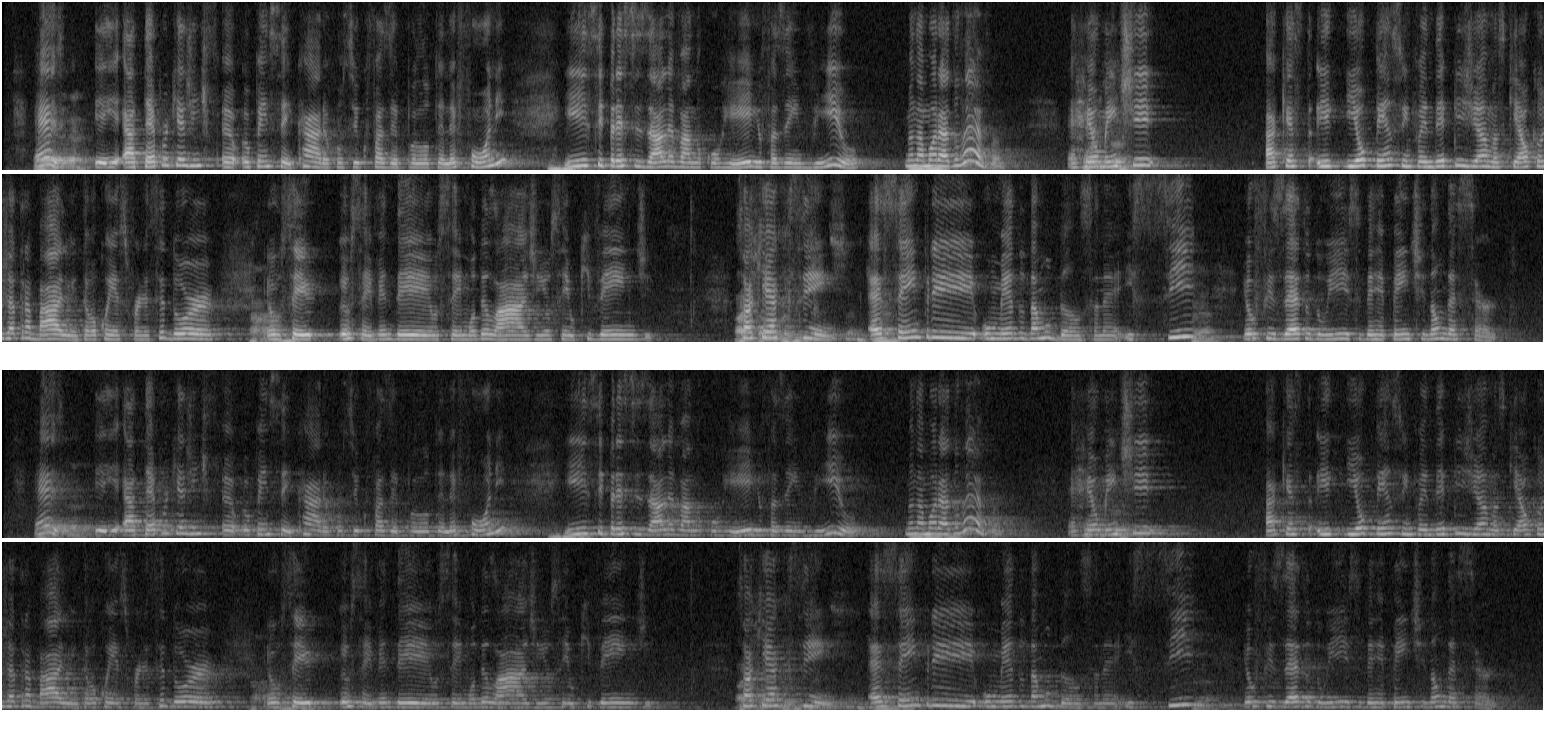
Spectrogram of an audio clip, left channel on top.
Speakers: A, on the left (about 65°); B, on the left (about 20°).
A: É,
B: É, e até porque a gente, eu, eu pensei, cara, eu consigo fazer pelo telefone
A: uhum,
B: e se precisar levar no correio, fazer envio, meu
A: uhum.
B: namorado leva. É realmente
A: Pois é.
B: A questão, e, e eu penso em vender pijamas, que é o que eu já trabalho, então eu conheço fornecedor,
A: Ah,
B: eu sei, eu sei vender, eu sei modelagem, eu sei o que vende.
A: ah,
B: Só
A: isso
B: que
A: é uma
B: é assim,
A: coisa interessante,
B: é
A: né?
B: sempre o medo da mudança, né? E se
A: É.
B: eu fizer tudo isso e de repente não der certo?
